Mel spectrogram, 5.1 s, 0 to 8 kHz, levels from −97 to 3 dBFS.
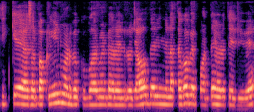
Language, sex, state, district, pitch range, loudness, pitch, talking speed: Kannada, male, Karnataka, Shimoga, 200-220 Hz, -15 LUFS, 205 Hz, 165 wpm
